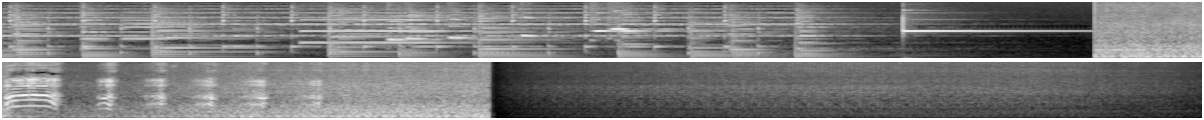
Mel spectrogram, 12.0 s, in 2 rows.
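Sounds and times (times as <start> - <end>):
truck diesel engine drone: 5.5 - 12.0.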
